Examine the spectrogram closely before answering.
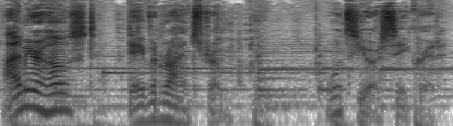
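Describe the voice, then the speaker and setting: A man's voice: lowish voice, huge pitch swings, moderate pace, gravelly, music in the background. A man hosting a podcast, reading scripted narration. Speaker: podcast host.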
